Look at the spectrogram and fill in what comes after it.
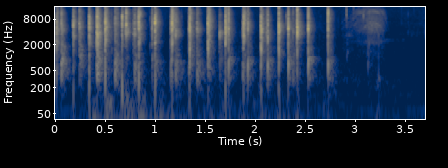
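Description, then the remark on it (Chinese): A small group claps for about three seconds, a quick uneven patter of sharp slaps that stops abruptly, followed by a brief faint rustle. “Hello，你们好，欢迎来到《飞行者的二三事》，这是我们的第零集，大家掌声。”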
